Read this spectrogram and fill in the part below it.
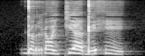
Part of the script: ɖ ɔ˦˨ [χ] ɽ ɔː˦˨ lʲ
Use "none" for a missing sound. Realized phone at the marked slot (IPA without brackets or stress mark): r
